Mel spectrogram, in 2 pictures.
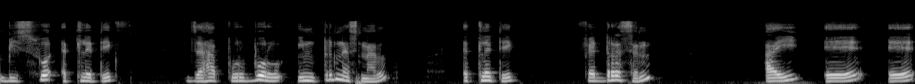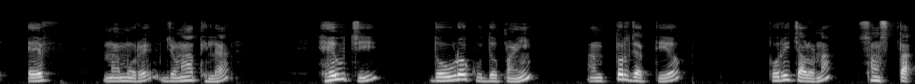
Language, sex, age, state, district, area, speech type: Odia, male, 30-45, Odisha, Rayagada, rural, read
